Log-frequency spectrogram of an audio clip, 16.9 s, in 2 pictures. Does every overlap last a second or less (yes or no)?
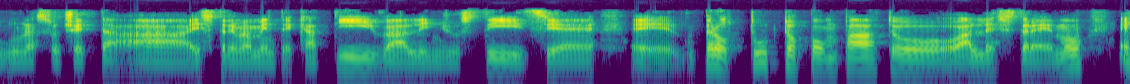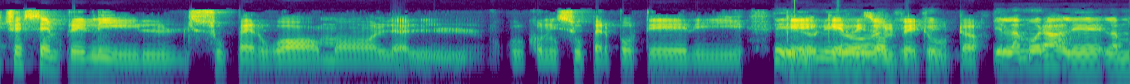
no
